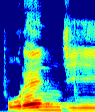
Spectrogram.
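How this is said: The word is said with Korean loanword vowels. This is the customary Korean form. "우리는 이거 뭐라고 그래 그냥?"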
